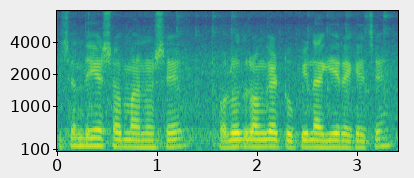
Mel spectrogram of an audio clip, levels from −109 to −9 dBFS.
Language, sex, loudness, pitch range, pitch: Bengali, male, -17 LUFS, 140-150 Hz, 145 Hz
